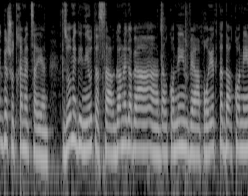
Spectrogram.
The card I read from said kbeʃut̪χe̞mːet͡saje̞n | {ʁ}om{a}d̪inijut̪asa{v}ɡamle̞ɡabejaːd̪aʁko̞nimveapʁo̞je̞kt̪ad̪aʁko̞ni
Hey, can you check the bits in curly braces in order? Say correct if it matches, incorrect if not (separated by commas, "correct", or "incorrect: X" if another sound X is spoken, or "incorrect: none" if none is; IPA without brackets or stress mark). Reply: incorrect: z, incorrect: e, incorrect: ʁ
